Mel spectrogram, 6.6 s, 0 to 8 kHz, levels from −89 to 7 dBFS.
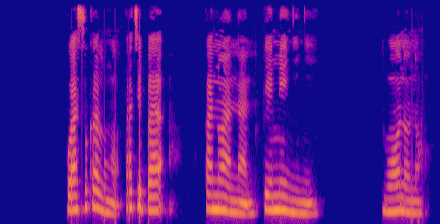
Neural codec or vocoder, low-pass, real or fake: none; 7.2 kHz; real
